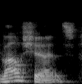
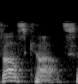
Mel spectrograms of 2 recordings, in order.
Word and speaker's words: Walschaerts: Because we've always made it German and called it Walschaerts. But Sven is telling us it's Walskards, and I can believe that because Belgian pronunciation is very different from German pronunciation.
